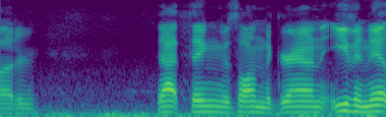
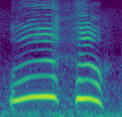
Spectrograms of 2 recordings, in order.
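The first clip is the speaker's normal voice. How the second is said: much higher, louder whoop of disbelief; mock whoop; 7 dB louder than usual. Narrator reacting to the crushed foot, high loud whoop. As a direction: hoot as if shocked by the sight.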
